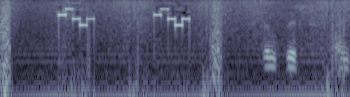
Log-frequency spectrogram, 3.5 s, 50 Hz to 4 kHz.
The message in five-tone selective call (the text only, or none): 88636 88636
